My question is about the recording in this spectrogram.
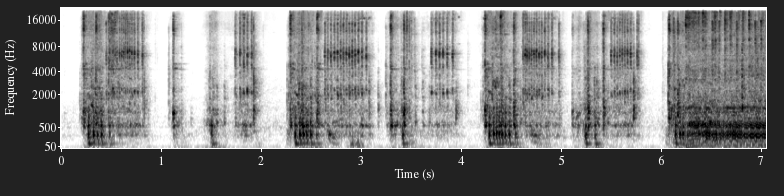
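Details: Homelite two-stroke string trimmer, started with choke on. It fires in uneven bursts, revs climb out of control, then it dies repeatedly. The owner suspects a vacuum leak at the rear, where the screw holes are stripped; not confirmed.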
